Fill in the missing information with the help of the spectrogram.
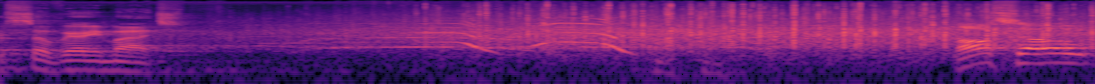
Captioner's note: audience clapping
